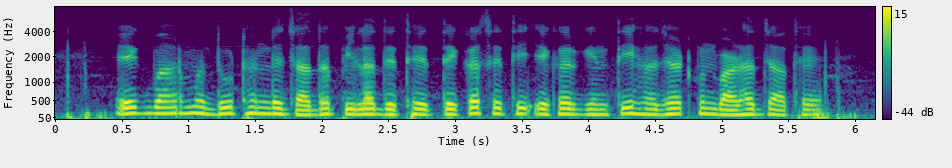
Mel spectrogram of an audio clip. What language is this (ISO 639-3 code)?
hne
